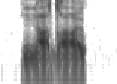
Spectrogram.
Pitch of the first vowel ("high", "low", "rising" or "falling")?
low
